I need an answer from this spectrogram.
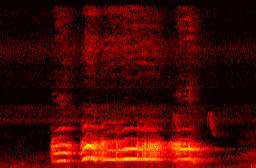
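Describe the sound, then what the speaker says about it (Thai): A farm-breed rooster crows once in a backyard garden, a clear, loud, drawn-out call lasting about a second and a half after a short quiet lead-in, with no talking. "เสียงไก่"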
